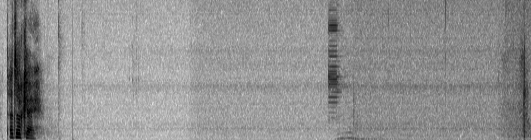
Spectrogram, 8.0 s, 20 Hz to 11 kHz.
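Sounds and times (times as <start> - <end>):
speech: 0.1 - 0.7
machine humming at a low pitch: 4.9 - 7.9.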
